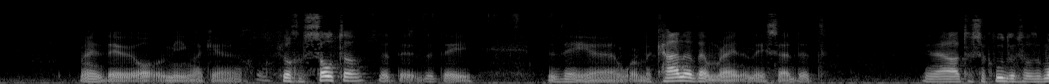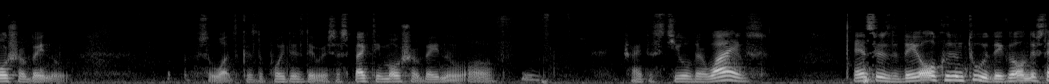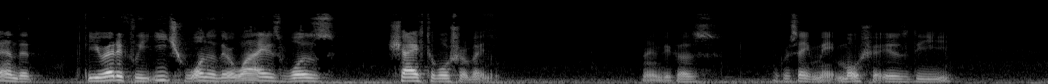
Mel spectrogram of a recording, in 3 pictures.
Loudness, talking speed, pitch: -26 LUFS, 150 wpm, 130 Hz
